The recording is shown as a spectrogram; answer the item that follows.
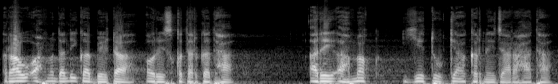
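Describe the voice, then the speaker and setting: A stern, hot-tempered old landlord barking insults and orders at his son, as a male narrator puts him on. The voice sits at an ordinary middle pitch for a man. It trails off into a long, ringing reverb. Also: natural voice. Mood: angry scolding. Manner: scolding, insulting, commanding.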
